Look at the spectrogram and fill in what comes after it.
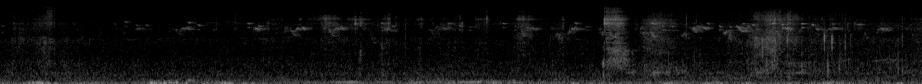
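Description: Small birds chirping over and over in short high notes, over a low rumble, with two brief rustles in the second half.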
